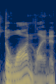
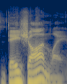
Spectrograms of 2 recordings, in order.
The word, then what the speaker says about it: Dejon Lane: Looking through the UT football pronunciation guide, because I heard you you say this, I always thought it was Dewan Lane. Apparently, it's Dejon Lane.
